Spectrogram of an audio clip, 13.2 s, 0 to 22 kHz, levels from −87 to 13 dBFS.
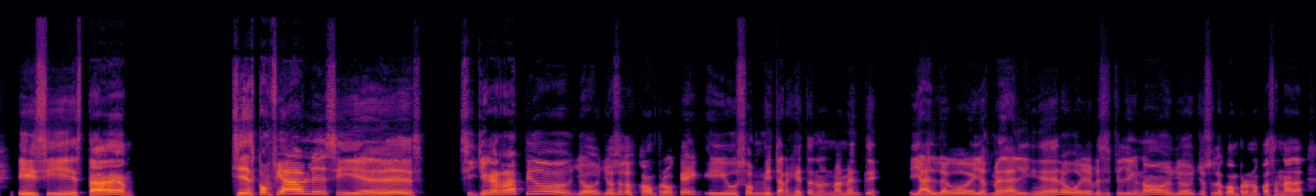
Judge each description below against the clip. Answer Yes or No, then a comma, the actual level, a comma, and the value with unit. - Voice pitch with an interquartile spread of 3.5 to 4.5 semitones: Yes, average, 4.1 semitones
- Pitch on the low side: No, medium, 185 Hz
